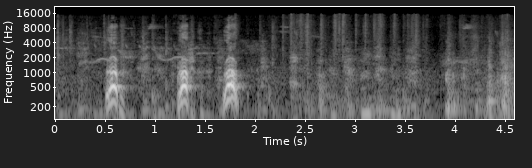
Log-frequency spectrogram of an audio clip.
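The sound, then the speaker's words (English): A three-legged stray dog at a shop door gives three sharp, loud barks in quick succession, followed by a couple of seconds of quieter, scuffling background noise with no voices. “The three-legged stray dog, whom nobody owns, is at the shop door.”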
